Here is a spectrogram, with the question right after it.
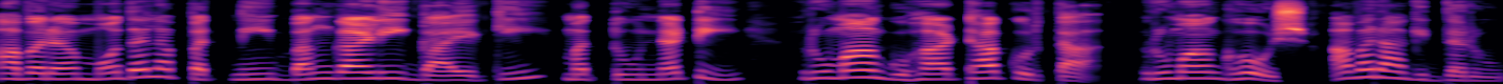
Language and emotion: Kannada, neutral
